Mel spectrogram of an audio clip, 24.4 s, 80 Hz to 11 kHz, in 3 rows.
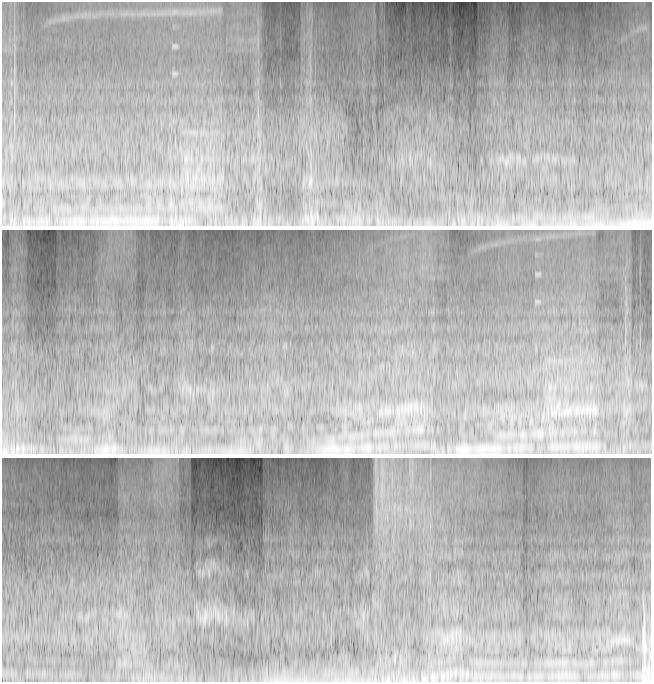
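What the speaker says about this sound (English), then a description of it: "This KTM does not want to stop. Need to brake a lot earlier." KTM race car in Gran Turismo 7 driving hard and braking: the engine note climbs and falls through repeated gear changes and decelerations, loud and continuous, alone without talk.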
